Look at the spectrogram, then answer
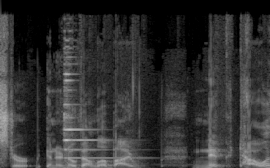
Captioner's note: ding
